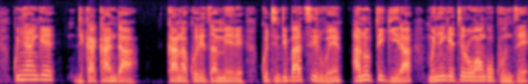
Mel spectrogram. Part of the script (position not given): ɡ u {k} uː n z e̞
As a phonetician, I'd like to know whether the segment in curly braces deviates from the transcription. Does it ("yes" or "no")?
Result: no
